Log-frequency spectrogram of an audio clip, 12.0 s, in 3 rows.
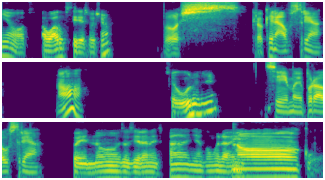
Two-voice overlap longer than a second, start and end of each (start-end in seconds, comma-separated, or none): none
